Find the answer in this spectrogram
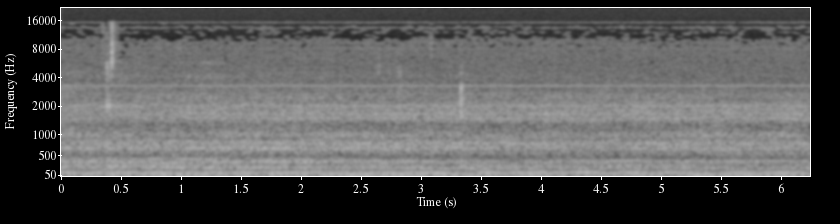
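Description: Room tone: a steady low hum, with no other sound of note.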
